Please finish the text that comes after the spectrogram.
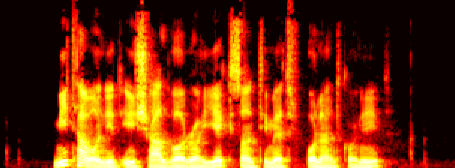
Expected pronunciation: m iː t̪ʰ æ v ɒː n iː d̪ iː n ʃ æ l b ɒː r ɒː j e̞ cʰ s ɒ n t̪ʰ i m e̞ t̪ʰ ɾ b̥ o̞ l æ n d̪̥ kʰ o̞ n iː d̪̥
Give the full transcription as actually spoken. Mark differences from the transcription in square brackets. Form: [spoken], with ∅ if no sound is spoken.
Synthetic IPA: m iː t̪ʰ æ v ɒː n iː d̪ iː n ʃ æ l [v] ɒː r ɒː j e̞ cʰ s ɒ n t̪ʰ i m e̞ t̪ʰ ɾ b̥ o̞ l æ n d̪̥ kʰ o̞ n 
